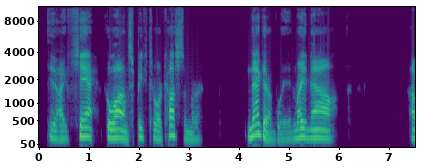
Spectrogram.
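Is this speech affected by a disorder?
Yes: ALS, C9 mutation; limb onset in fingers.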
